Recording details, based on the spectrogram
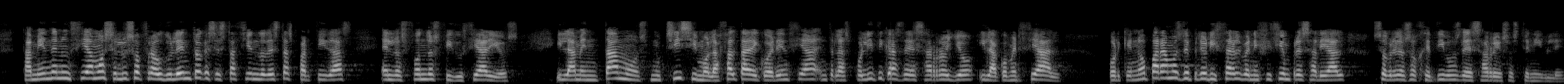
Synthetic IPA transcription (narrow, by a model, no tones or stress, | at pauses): t̪ambje̞nd̪e̞nũnθjamo̞se̞luso̞fɾawðulẽ̞nt̪o̞ke̞se̞ːst̪aθjend̪o̞ð̞est̪aspaɾt̪ið̞as | e̞nlo̞sfo̞nd̪o̞sfiðuθjaɾjo̞s | ilamẽ̞nt̪amo̞zmut͡ʃisimo̞lafalt̪að̞e̞ko̞e̞ɾẽ̞nθjae̞nt̪ɾe̞laspo̞lit̪ikazðe̞ðe̞saro̞ʝo̞ʔilako̞me̞ɾθjal | po̞ɾke̞no̞paɾamo̞zðe̞pɾjo̞ɾiθaɾe̞lβ̞e̞ne̞fiθjuoempɾe̞saɾjal | so̞βɾe̞lo̞s̬o̞βxe̞t̪iβ̞o̞zðe̞ðe̞saro̞ʝoso̞st̪e̞niβ̞le̞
